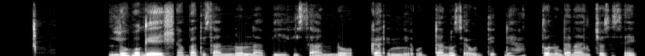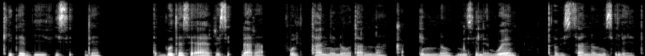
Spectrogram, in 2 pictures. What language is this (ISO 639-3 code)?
sid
